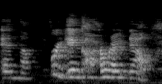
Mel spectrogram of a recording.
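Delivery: acted-out frantic, shrill yelling, very high. Retelling yelling at a child on the front lawn: imitating her own yell. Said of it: "I'm yelling, losing my mind".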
